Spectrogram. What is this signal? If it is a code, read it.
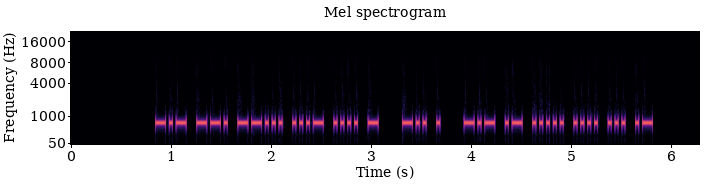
Morse code, heard as a keyed tone, about 35 wpm, 700 Hz. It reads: KG7VHT DE KA5HSA
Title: USA Callsign DE Callsign - 6 Characters - 35wpm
